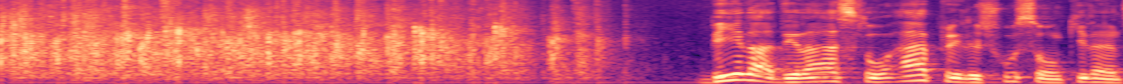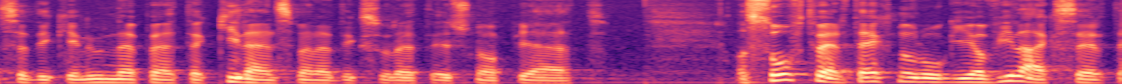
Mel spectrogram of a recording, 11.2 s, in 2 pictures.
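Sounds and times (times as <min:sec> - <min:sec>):
audience applause: 0:00.0 - 0:03.2
speech: 0:03.6 - 0:08.7, 0:09.3 - 0:11.2.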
